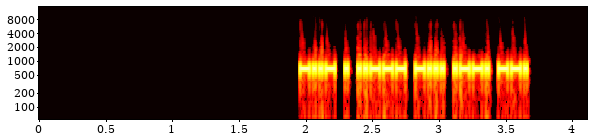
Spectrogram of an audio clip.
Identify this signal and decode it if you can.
Morse code, heard as a keyed tone, about 51 wpm, 700 Hz. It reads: XE2BPG
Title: DXCC-100 Call Signs - 6 Characters - Repeated 3x - 50wpm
